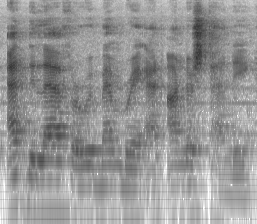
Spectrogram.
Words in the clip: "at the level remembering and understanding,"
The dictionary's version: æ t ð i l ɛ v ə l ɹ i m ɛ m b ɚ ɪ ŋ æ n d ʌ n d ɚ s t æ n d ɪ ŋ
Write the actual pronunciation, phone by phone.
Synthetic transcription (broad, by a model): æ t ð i l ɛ f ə ɹ i m ɛ m b ɚ ɪ ŋ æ n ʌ n d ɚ s t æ n d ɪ ŋ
